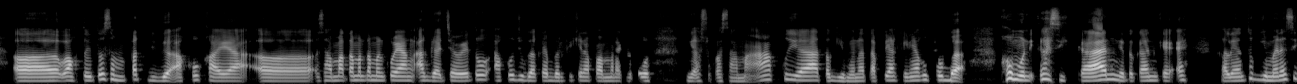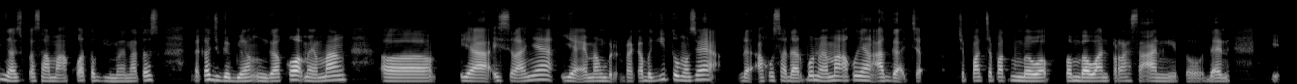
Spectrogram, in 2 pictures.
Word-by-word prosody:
eee, 170 0 +7
waktu 185 0 +1
itu 235 - +2
sempet 230 -1 -3
juga 175 -1 0
aku 205 - -6
kayak, 165 -4 0
eee, 155 -1 0
sama 185 +1 -1
teman-temanku 195 0 -2
yang 185 0 +2
agak 175 -3 -2
cewek 170 -1 +1
tuh 220 +3 -2
aku 195 +5 -5
juga 185 -3 -1
kayak 175 +1 -5
berpikir, 180 +1 -10
"Apa 170 -2 -2
mereka 165 -1 -8
tuh 170 +1 -3 0.3
nggak 160 0 -6
suka 155 - -12
sama 155 +6 -3
aku 225 +2 -5
ya 190 -2 +4
atau 165 - -4
gimana?" 160 -2 -5
Tapi 160 - -7
akhirnya 190 -1 -2
aku 215 - -3
coba 200 - +3 0.3
komunikasikan 210 -3 +5
gitu 170 -2 -3
kan, 180 +2 -2
kayak, 175 -2 -5
"Eh, 210 0 -3 0.3
kalian 170 +3 -1
tuh 270 - -6
gimana 200 -1 +1
sih 240 -1 -6
nggak 165 -2 0
suka 185 - -7
sama 160 -3 -2
aku - - -4
atau - - -4
gimana?" 150 -1 -6
Terus 195 +1 -2 0.3
mereka 215 0 -1
juga 180 -3 +1
bilang, 160 +2 -1
"Nggak 165 +1 0
kok," 215 -1 +8
memang, 185 +7 +3 0.4
eee, 155 -1 +4 0.4
ya 155 -4 +3
istilahnya 175 +6 -1
ya 165 -1 0
emang 160 +2 -2
ber 165 - -6
mereka 160 -1 -4
begitu, 210 +8 -3
maksudnya 220 +5 +1 0.2
da 165 - -2
aku 165 +3 -4
sadar 165 -5 -1
pun 205 -1 0
memang 175 +3 +2
aku 200 - -1
yang 185 -2 +1
agak 165 -1 0
ce - - -9 0.4
cepat-cepat 175 +1 -3
membawa 160 -3 +3
pembawaan 165 -1 +4
perasaan 165 -1 -2
gitu - - -9
dan - - -1 0.4
i - - -16
175 Hz, 185 wpm, -23 LUFS, 165-195 Hz, 0.4 s, kok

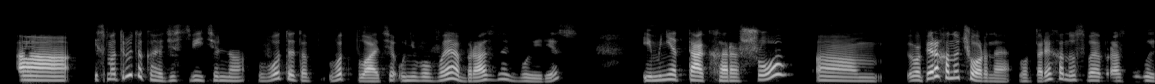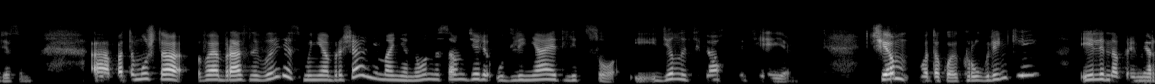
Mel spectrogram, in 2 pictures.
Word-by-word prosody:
А, 195 -2 +8 0.2
и 210 - -7
смотрю 245 - -2
такая: 205 - -4
действительно, 185 -2 -8
вот 235 - -3
это, 170 -6 -3 0.2
вот 240 +1 -4
платье, 145 -1 +1
у 180 - -8
него 175 -1 -5
V-образный 210 - +1
вырез. 155 - -9 0.6
И 185 - -2
мне 220 +4 0
так 200 -4 +6
хорошо! 175 - +1 0.4
А, 180 -3 +1
м, 160 -1 -11 0.2
во-первых, 275 - +5
оно 310 +1 +3
черное. 150 - +1
Во-вторых, 155 - -4
оно 210 -4 -3
с 205 - -17
V-образным 175 -1 -4
вырезом. 160 -2 -9 0.6
Э, 190 -1 +4
потому 230 +6 -1
что 235 +5 +5
V-образный 210 -1 +3
вырез 300 - -3
Мы 210 0 -4
не 210 - -3
обращаем 215 - -2
внимание, 215 - -3
но 190 +3 -5
он 240 - -6
на 230 - -7
самом 235 +1 -4
деле 230 0 -2
удлиняет 205 +4 -2
лицо 195 +1 -10 0.2
и 285 - -14
делает 235 +1 -2
тебя 215 - -6
худее. 440 - -14 0.7
Чем 250 +2 +5
вот 185 -1 -4
такой 160 -3 -2
кругленький 260 - -5 0.4
или, 225 +3 0
например, 175 -4 -4
200 Hz, 140 wpm, -23 LUFS, 180-235 Hz, 0.7 s, А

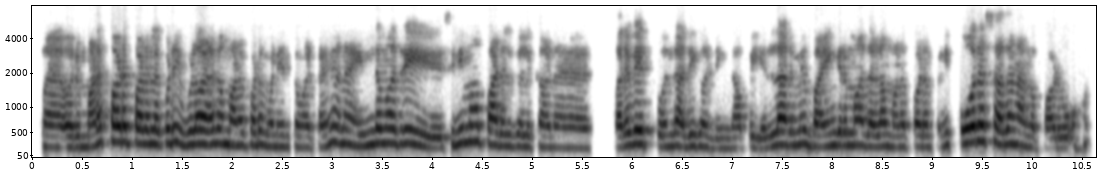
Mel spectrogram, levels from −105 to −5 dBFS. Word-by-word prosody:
அ - - -1 0.2
ஒரு 215 0 -2
மனப்பாட 315 +6 +4
பாடல 280 -1 +4
கூட 290 +1 +3
இவ்ளோ 265 +2 +3
அழகா 270 +1 +3
மனப்பாடம் 250 +1 -2
பண்ணிருக்க 225 -1 -6
மாட்டாங்க. 215 +5 -4
ஆனா, 285 - -1 0.2
இந்த 265 +4 +1
மாதிரி 285 0 +1 0.4
சினிமா 295 +5 0
பாடல்களுக்கான 225 -4 -2 0.6
வரவேற்பு 270 +4 +2
வந்து 235 +2 -2
அதிகம் 230 0 -3
இல்லீங்களா? 195 +1 -9
அப்ப 210 +1 -11
எல்லாருமே 260 +3 +2
பயங்கரமா 250 +3 -1
அதெல்லாம் 230 0 -1
மனப்பாடம் 220 0 -4
பண்ணி, 250 - -7
கோரஸா 315 0 +6
தான் 275 -2 0
நாங்க 215 -4 -6
பாடுவோம். 205 +2 -5
245 Hz, 165 wpm, -22 LUFS, 220-275 Hz, 0.6 s, கோரஸா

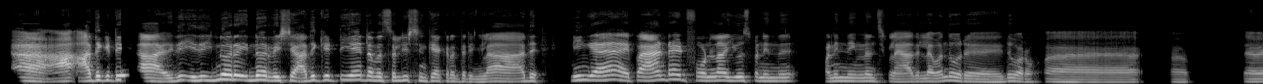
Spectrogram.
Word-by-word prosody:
ஆ 170 - +3 0.4
அ - - +8 0.2
அதுகிட்டயே 195 +4 +3 0.2
ஆ - - +6 0.2
இது 170 - -2
இது 180 +2 +3
இன்னொரு 220 +2 +6
இன்னொரு 205 0 +3
விஷயம். 180 +1 +1
அதுகிட்டயே 205 +2 0
நம்ம 180 -2 +2
சொல்யூஷன் 175 -2 -3
கேக்குறோம் 155 -4 -4
தெரியுங்களா? 135 +1 -4 0.2
அது. 160 +2 -2 0.4
நீங்க 200 +1 +1 0.3
இப்ப 180 +2 -4
ஆண்ட்ராய்ட் 225 +1 +1
போன்லாம் 180 0 0
யூஸ் 175 0 -2
பண்ணியிருந்து 160 -1 -4 0.4
பண்ணியிருந்தீங்கன்னு 155 +1 -4
வச்சுக்கங்களேன். 140 -4 -5
அதில 140 +1 -5
வந்து 175 +5 -4
ஒரு 140 -2 -5 0.3
இது 155 - -7
வரும். 125 -1 -8
ஆ - - -9 2.0
அ - - -9
175 Hz, 140 wpm, -21 LUFS, 150-195 Hz, 2.0 s, அ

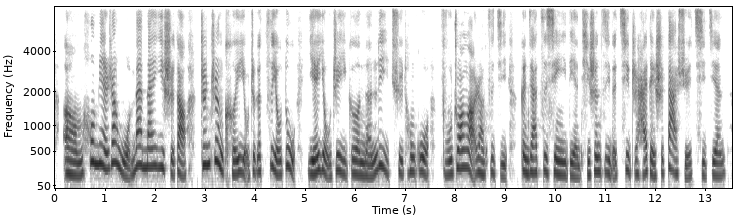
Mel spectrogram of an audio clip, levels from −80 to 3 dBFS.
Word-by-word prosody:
嗯， 170 -2 +2
后 340 +1 +2
面 300 -6 +4
让 320 -1 +3
我 160 -6 +1
慢 280 +9 +2
慢 270 +1 +1
意 265 -1 +1
识 - - -1
到 - - +2 0.2
真 295 +1 +4
正 305 - +3
可 175 -2 -1
以 195 +2 +2
有 - - -1
这 210 - -3
个 205 0 0
自 240 +7 -6
由 180 -6 +3
度， 275 +3 -1 0.2
也 180 +4 +5
有 150 -11 0
这 220 +6 -1
一 185 -5 0
个 180 -2 -1
能 160 +3 +1
力 250 -8 0
去 180 -1 -5
通 200 +3 -2
过 200 -3 0 0.2
服 175 +1 -2
装 255 +4 +2
啊， 240 - +3
让 185 -3 0
自 195 +3 -6
己 150 -6 -6 0.2
更 200 -4 +2
加 195 0 +1
自 200 +2 -3
信 185 -3 +3
一 165 - +1
点， 150 -4 -1
提 170 - -5
升 205 +4 +1
自 195 - -9
己 185 - 0
的 155 - -5
气 220 +6 -3
质， 185 -2 -7
还 185 +2 -1
得 165 -6 0
是 185 +4 -3
大 185 0 0
学 150 -4 -4
期 165 -1 -5
间。 165 +2 -3
190 Hz, 250 characters per minute, -22 LUFS, 170-230 Hz, 0.2 s, 也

